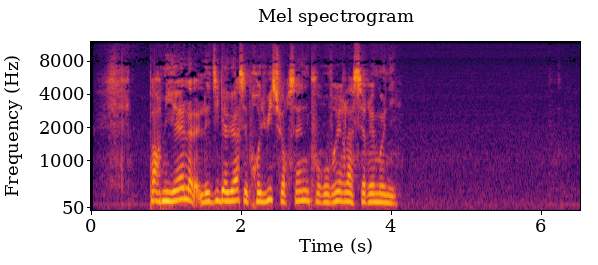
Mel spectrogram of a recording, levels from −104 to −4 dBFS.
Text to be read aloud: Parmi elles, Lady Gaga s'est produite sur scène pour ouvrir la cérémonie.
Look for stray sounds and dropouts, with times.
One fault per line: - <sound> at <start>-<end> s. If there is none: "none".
none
